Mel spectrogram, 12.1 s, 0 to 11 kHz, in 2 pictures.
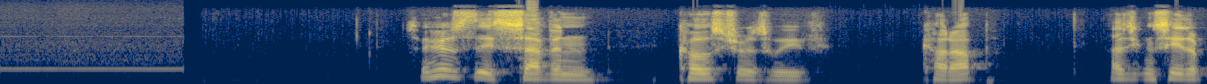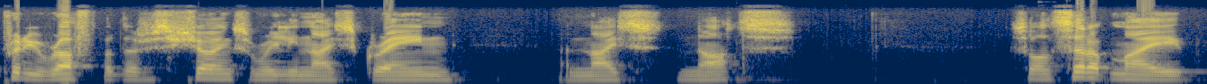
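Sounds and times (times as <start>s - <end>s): low hiss: 0.4s - 12.0s.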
